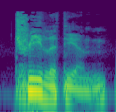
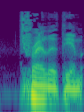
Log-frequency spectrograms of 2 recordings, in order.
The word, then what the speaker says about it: trilithium: And he doesn't pronounce it like tree lithium because that to me just sounds like an idiot. – Well, so that tree lithium. Yeah. No, Commander, it's called trilithium.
